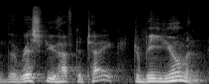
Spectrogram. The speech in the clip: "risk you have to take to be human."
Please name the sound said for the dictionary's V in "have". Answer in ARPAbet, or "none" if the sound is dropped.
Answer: F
